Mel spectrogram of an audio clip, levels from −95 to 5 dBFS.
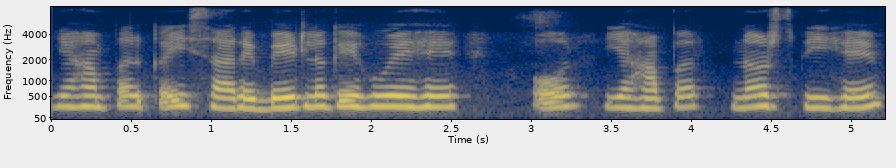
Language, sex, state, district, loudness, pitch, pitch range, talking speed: Hindi, female, Chhattisgarh, Raipur, -16 LUFS, 250 Hz, 230-255 Hz, 160 wpm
